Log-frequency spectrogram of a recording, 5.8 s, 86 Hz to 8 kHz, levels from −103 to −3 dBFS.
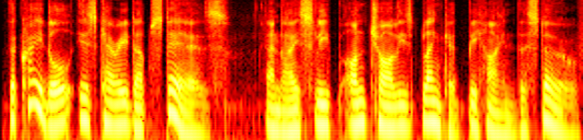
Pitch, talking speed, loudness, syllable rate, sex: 130 Hz, 145 wpm, -19 LUFS, 4.0 syllables/s, male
